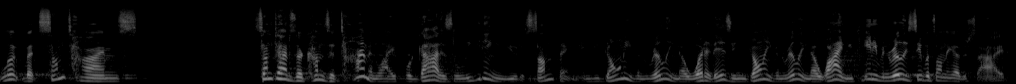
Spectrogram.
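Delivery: soft, tender explanation to his daughter; dad reassuring crying daughter; gentle reassurance. Retold or imitated. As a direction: comfort her quietly.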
